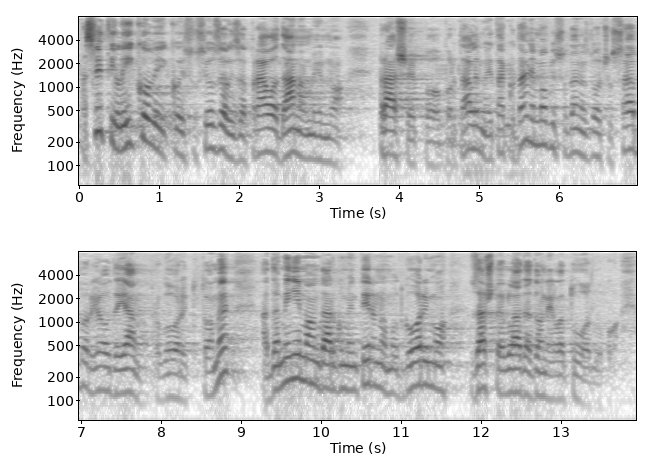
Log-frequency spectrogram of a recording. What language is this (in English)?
Croatian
